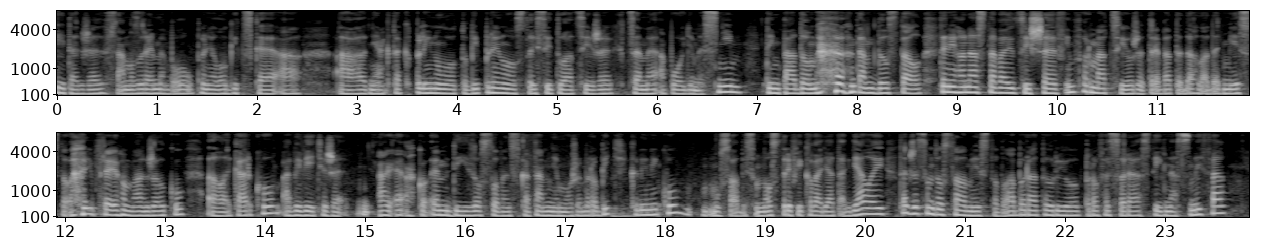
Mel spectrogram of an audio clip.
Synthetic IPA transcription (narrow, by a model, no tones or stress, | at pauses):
it̪aɡʒɛsa̰mɔzɾɛjmɛbɔ̰lɔuːpl̩ɲɛlɔɡit͡skɛːʔaʔaɲɛakt̪akplinulɔt̪ɔʋiplinulɔst̪ɛjsit̪uaːt͡siɛʒɛxt͡sɛmɛʔa̰pʊɔjɟɛmɛsɲim | t̪impaːd̪ɔmt̪amd̪ɔst̪alt̪ɛnjɛɦɔnast̪aːʋajuːt͡siʃɛːfinfɔɾmaːt͡siuʒɛt̪ɾɛ̰bat̪ɛd̪aɦla̰d̪aɟmɪɛst̪ɔ̰ʔajpɾɛjɛɦɔmanʒɛlˠku | lɛkaːɾkuʔa̰ʋiʋɪɛcɛʒɛʔaakɔ̰ʔɛmd̪iːzɔslɔʋɛnskat̪amɲɛmʊɔʒɛmɾɔ̰bicklinikumusɛ̰lbisɔmnɔst̪ɾifikɔʋaɟat̪aɡɟalɛjt̪aɡʒɛsɔmd̪ɔst̪almɪɛst̪ɔʋlʔa̰bɔɾat̪ɔːɾiupɾɔfɛsɔɾast̪iːʊnasmisa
